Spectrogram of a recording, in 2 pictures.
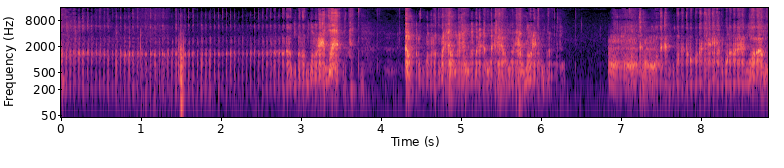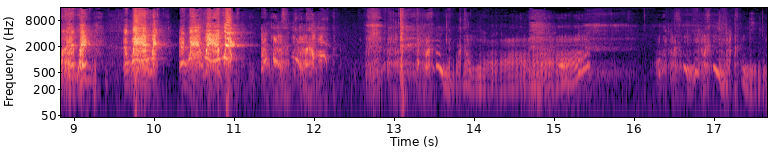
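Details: White Chihuahua wearing a blue/black vest, held by its owner, screaming in repeated harsh, rasping bursts with growly squeals and some tonal whines, broken by short silences, about once a second over nearly eighteen seconds.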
